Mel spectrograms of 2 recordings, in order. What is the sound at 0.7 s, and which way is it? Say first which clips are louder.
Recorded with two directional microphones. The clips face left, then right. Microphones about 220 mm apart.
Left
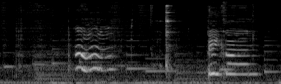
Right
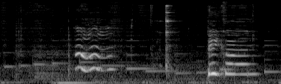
Music: right 3 dB; 40° right (ahead or behind).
